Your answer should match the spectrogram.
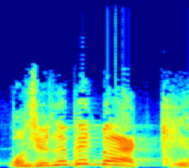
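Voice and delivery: hammed-up French accent, high; mock French. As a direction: squeal the one phrase he knows. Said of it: "all he's got is his one phrase".

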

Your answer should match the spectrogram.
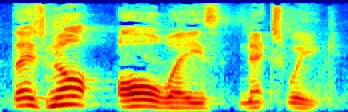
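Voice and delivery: "not always next week" slowly spaced out; slow, pointed repeat. Real, not acted. Preacher drives the warning home to the congregation, slow and deliberate.

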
